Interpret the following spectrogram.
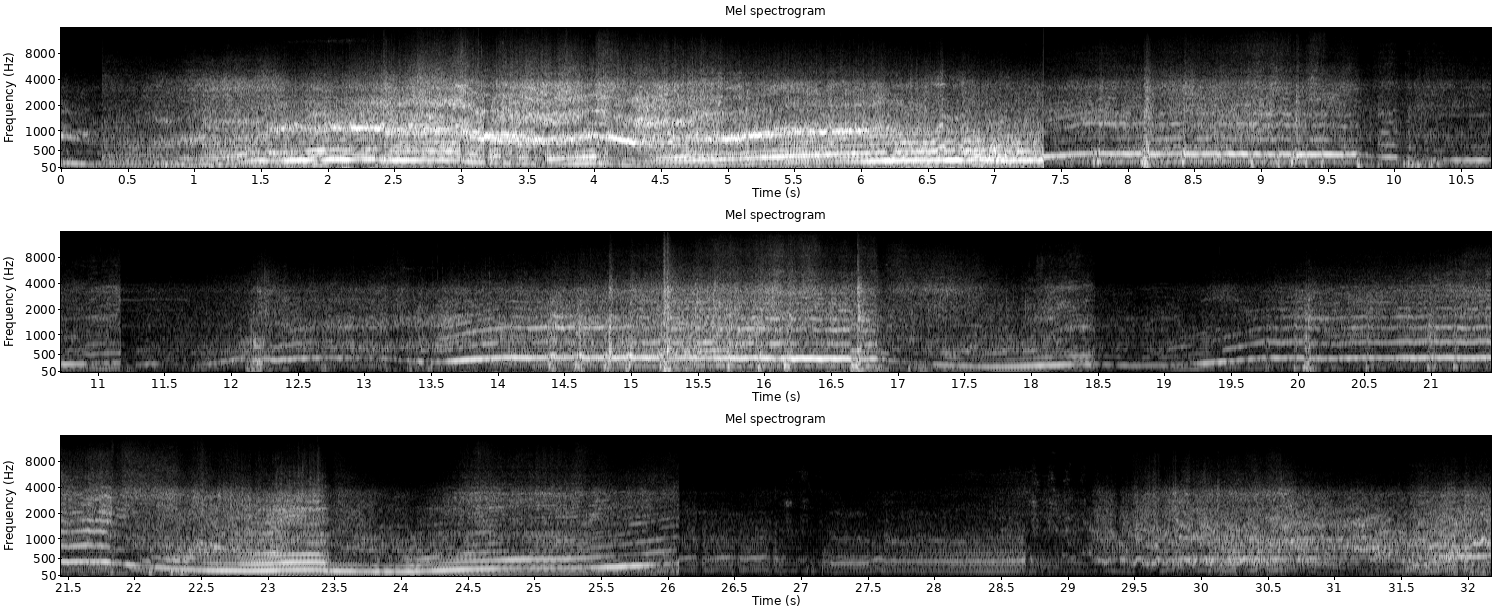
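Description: Drift cars sliding through corners: engines revving hard, held high for a second or two at a time, then dropping and climbing again over and over, with tyre squeal and skidding from the spinning rear tyres. The loudest stretch, with the heaviest tyre noise, is in the first few seconds.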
